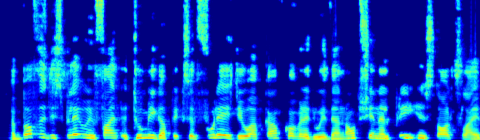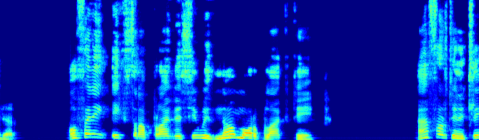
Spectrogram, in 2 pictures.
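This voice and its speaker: A man's voice: a little high, a little mellow, rough recording. A man who is a native Arabic speaker, giving a scripted voice-over product review as a tech reviewer.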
